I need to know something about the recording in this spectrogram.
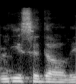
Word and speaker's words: Lee Sedol: Is that Lee Sedol. Yeah, Lee Sedol. And Sedol is actually two two different portions. So it's C and Dol.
